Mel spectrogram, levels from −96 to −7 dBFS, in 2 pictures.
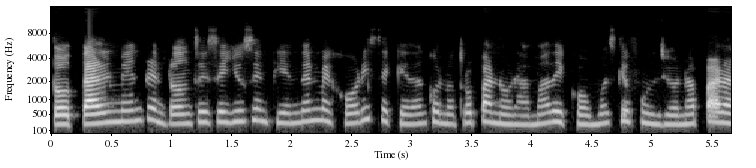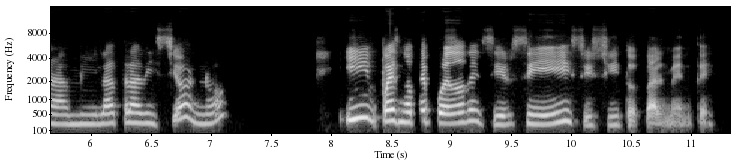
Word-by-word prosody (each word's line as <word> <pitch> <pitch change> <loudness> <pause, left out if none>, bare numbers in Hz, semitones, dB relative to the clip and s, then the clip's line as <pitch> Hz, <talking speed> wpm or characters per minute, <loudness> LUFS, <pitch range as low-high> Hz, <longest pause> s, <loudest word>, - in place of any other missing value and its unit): totalmente. 265 +8 +4
Entonces, 260 0 -4
ellos 295 +3 -4
entienden 295 0 -6
mejor 275 -3 -6
y 360 - -5
se 320 -4 -9
quedan 245 0 -8
con 280 -3 -6
otro 270 +3 -8
panorama 245 -3 -4
de 290 -2 -2
cómo 235 +1 -7
es 270 - -13
que 305 - -5
funciona 245 -3 -6
para 250 -3 +4
mí 240 0 -5
la 255 +1 +2
tradición, 270 - 0
¿no? 255 - -5 1.0
Y, 370 +2 +6
pues, 315 -1 +9
no 280 - +5
te 310 0 +5
puedo 265 -1 +6
decir 235 -7 -2
sí, 245 +4 +2
sí, 215 - -6
sí, 215 0 -8
totalmente. - - -5
265 Hz, 165 wpm, -24 LUFS, 240-295 Hz, 1.0 s, pues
